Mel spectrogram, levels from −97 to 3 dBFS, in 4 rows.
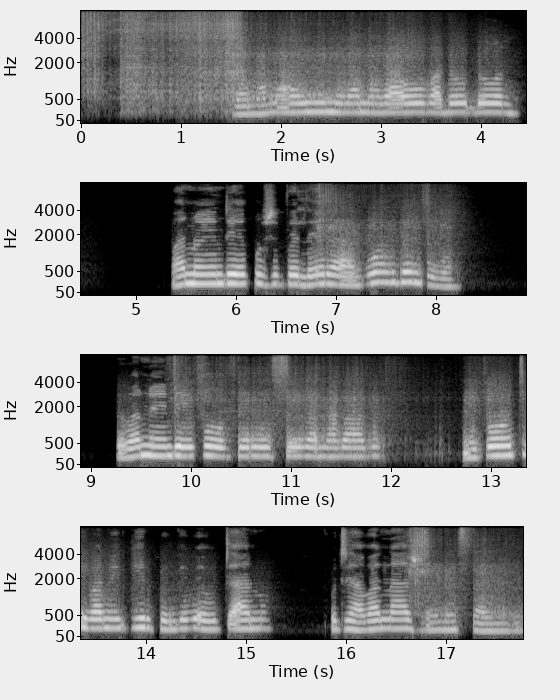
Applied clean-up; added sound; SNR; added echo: neural mask model RNNoise.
